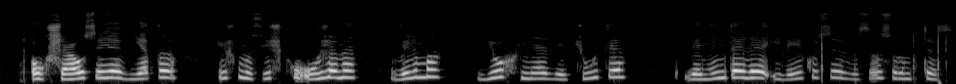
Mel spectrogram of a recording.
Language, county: Lithuanian, Kaunas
